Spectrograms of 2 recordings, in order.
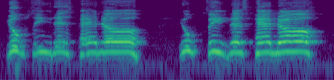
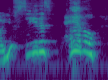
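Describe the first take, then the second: First: "You see this panel?" stretched out slowly, much higher; excited, high and slow. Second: Said in the usual way. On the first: Shown as a demonstration. A reader pointing the viewers at a big panel, in a high, drawn-out hype voice. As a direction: pitch it way up and drag every word.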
